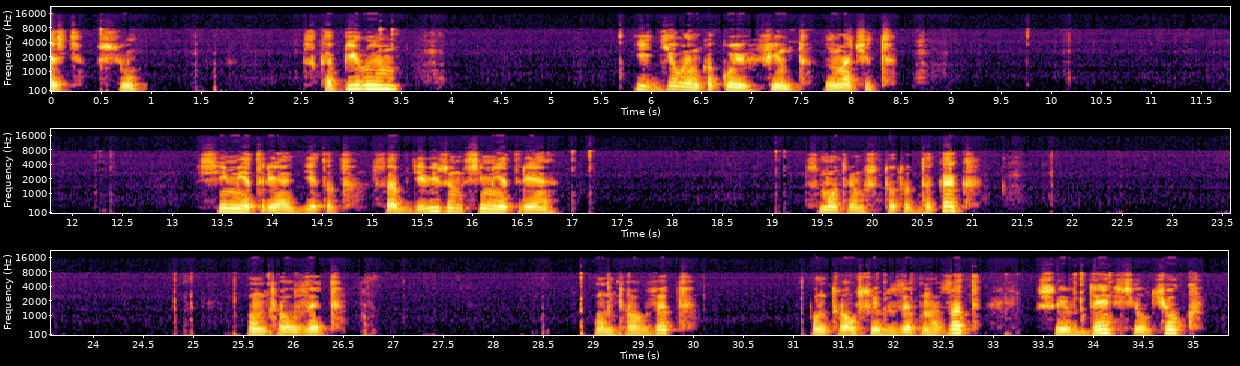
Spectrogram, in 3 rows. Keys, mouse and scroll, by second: 3.2 click, 12.2 click, 18.9 click, 22.3-22.9 scroll down 1, 22.9-23.7 scroll down 5, 23.3-25.2 scroll up 7, 25.2-25.7 scroll up 1, 25.7 ctrl+z, 29.1 ctrl+z, 31.6 ctrl+shift+z, 33.6 shift+d.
